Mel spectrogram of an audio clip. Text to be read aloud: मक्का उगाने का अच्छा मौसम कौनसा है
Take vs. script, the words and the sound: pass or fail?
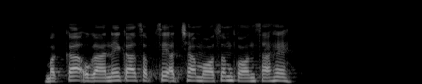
fail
